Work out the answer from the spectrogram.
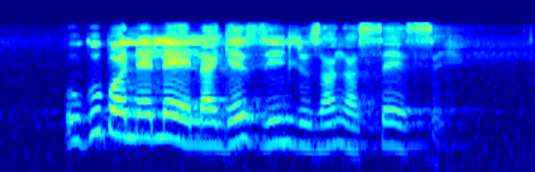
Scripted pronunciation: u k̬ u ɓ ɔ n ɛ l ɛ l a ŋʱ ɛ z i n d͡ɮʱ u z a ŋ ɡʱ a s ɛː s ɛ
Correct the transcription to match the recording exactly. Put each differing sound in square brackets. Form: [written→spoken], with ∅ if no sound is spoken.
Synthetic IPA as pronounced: u k̬ u ɓ ɔ n ɛ l ɛ l a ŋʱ [ɛ→e] z i n d͡ɮʱ u z a ŋ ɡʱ a s ɛː s ɛ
